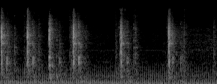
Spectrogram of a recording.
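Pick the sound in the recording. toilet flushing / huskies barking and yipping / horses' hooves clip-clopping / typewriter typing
typewriter typing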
